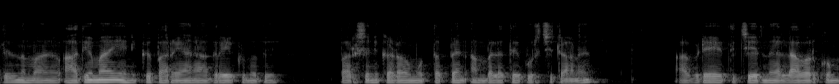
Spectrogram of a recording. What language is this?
Malayalam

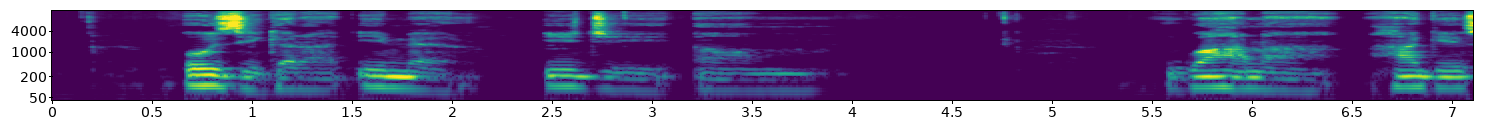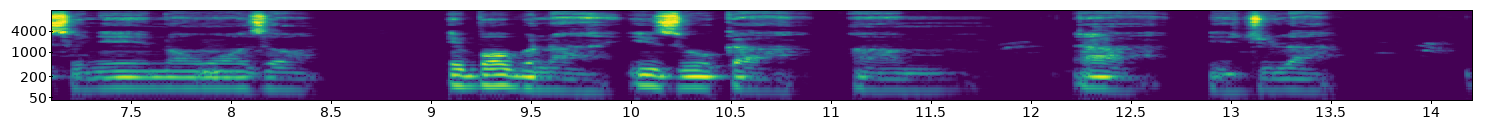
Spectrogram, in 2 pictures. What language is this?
Igbo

